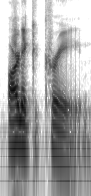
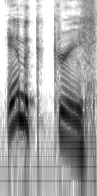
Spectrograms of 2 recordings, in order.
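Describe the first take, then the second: First: The first word is said as arnica. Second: The first word is said as amica. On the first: The speaker calls it right. "she does say it right" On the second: The speaker calls it wrong. "she's like my Amica cream"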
